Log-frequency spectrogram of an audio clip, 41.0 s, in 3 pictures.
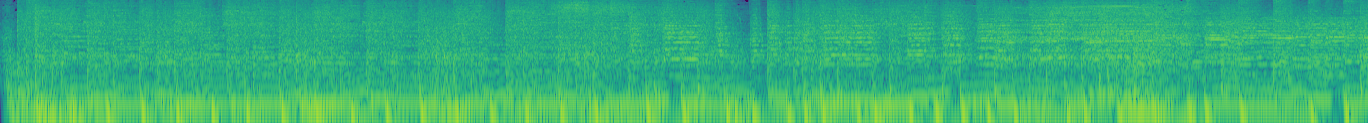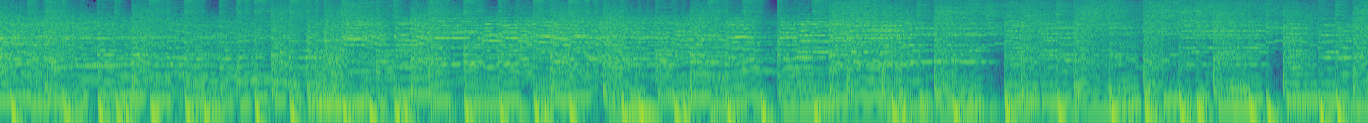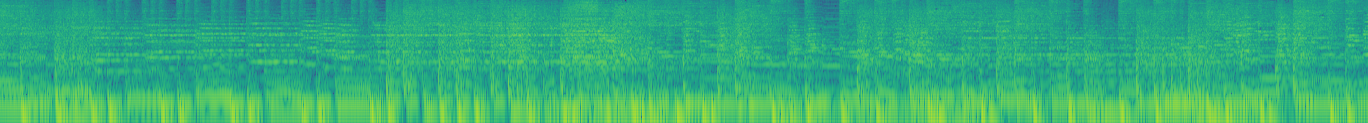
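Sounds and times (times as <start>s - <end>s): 
battle music: 0.0s - 41.0s.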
